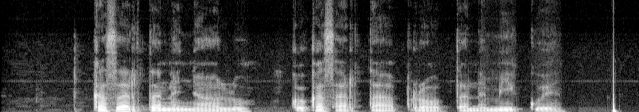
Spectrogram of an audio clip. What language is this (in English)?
Kalenjin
